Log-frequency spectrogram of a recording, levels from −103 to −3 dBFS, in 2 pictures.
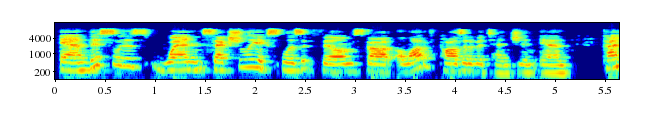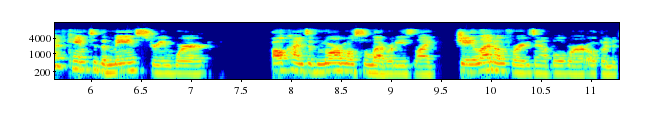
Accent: American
